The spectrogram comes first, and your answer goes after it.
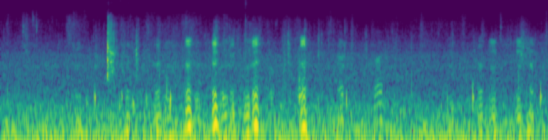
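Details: Chacma baboon troop grunting while feeding: a run of short, deep, throaty grunts comes about every half second through the middle stretch, with rustling and a few sharp clicks around them.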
